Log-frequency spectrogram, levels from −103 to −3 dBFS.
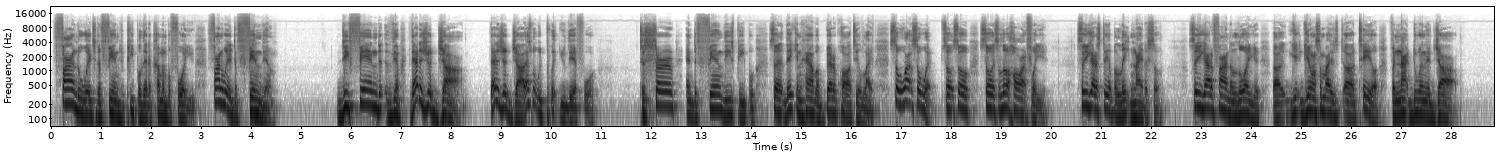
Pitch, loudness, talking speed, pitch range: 120 Hz, -20 LUFS, 195 wpm, 105-155 Hz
